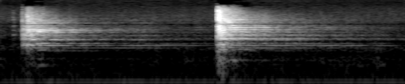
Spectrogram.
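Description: Satsuma biwa struck twice with its plectrum, about two seconds apart; each note rings out and fades, and the second is the louder.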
